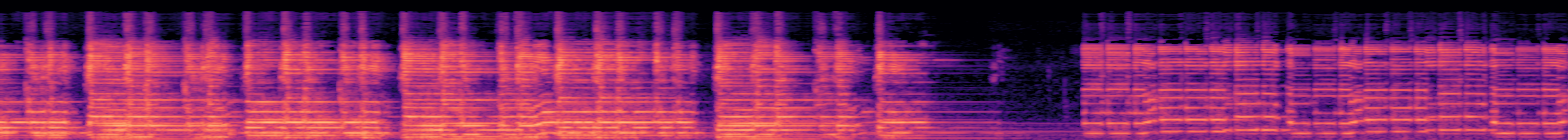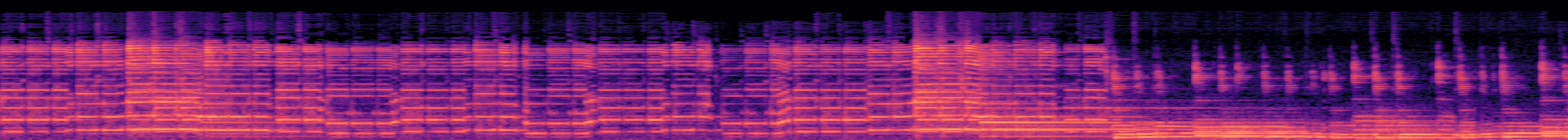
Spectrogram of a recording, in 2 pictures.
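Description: Solo electric guitar played through a small combo amplifier: loud strummed chords for the first nine seconds, fading almost to silence about ten seconds in, then a quieter passage of picked notes and chords, with lower notes coming in near the end.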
